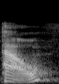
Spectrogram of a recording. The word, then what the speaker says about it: tau: the next one is tau and it's fairly normal it sounds like the T and talk it's a normal T sound so it's a T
